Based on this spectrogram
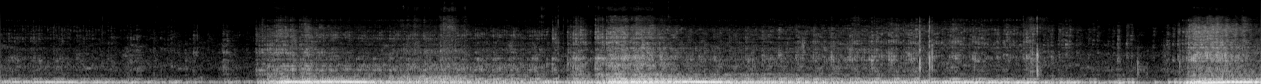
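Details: Chevrolet Corvette with rough idle returning when shifted into drive or reverse: low idle that surges and sags unevenly with a loose, uneven chuff of about four beats a second, rough idle under load in gear.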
